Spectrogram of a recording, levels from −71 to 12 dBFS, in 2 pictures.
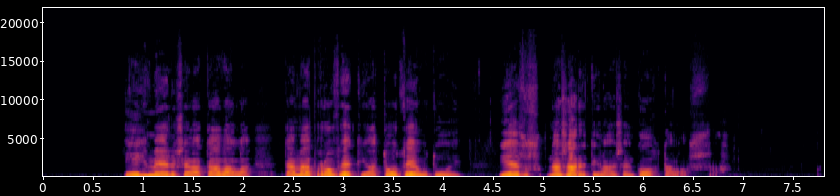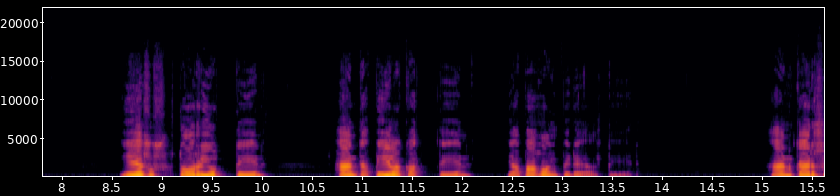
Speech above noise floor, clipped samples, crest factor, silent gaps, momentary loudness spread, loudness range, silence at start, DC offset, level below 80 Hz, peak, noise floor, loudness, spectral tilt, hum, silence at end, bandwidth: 49 dB; under 0.1%; 18 dB; none; 17 LU; 7 LU; 0.8 s; under 0.1%; -56 dBFS; 0 dBFS; -64 dBFS; -16 LUFS; -7 dB/octave; none; 0 s; 15 kHz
